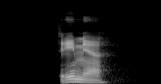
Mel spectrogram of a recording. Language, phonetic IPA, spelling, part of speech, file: Russian, [trʲɪˈmʲa], тремя, numeral, Ru-тремя.ogg
- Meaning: instrumental of три (tri)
